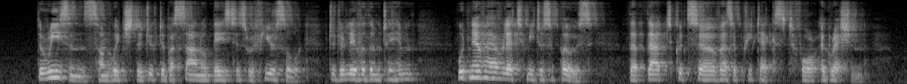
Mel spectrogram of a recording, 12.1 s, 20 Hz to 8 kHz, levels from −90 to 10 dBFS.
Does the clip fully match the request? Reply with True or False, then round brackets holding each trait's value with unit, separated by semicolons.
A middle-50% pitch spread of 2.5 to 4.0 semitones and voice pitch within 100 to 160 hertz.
True (3.7 semitones; 135 Hz)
